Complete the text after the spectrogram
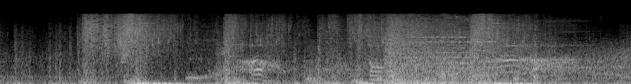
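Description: Metal weapons clash and strike bodies in a fight.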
